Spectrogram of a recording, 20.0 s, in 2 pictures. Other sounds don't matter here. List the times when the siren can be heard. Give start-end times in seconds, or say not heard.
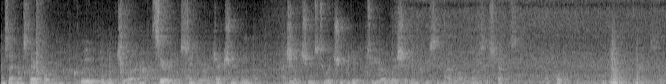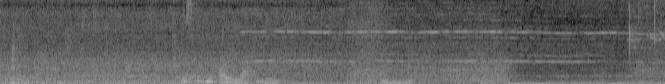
not heard.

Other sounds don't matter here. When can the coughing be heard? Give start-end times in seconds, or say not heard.
9.1-10.9.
